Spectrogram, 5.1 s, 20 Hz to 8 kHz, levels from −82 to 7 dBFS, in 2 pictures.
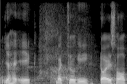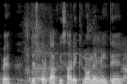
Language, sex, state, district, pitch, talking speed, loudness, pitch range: Hindi, male, Bihar, Katihar, 110 Hz, 165 wpm, -17 LUFS, 105-115 Hz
